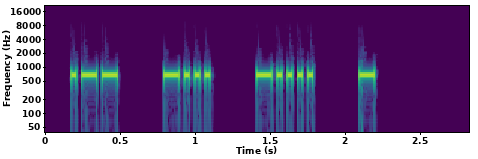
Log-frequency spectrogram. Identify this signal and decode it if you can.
Morse code, heard as a keyed tone, about 36 wpm, spaced as for 20 wpm, 700 Hz. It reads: WB6T
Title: USA Call Signs - 3x Character Spacing - 35wpm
